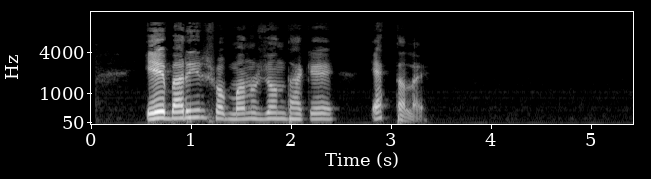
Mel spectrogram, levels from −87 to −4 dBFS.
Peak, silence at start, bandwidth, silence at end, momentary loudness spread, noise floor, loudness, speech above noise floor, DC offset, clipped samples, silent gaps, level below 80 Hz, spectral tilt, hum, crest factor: -2 dBFS; 0.55 s; 11 kHz; 2.1 s; 18 LU; -73 dBFS; -21 LUFS; 53 dB; under 0.1%; under 0.1%; none; -60 dBFS; -5.5 dB/octave; none; 22 dB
